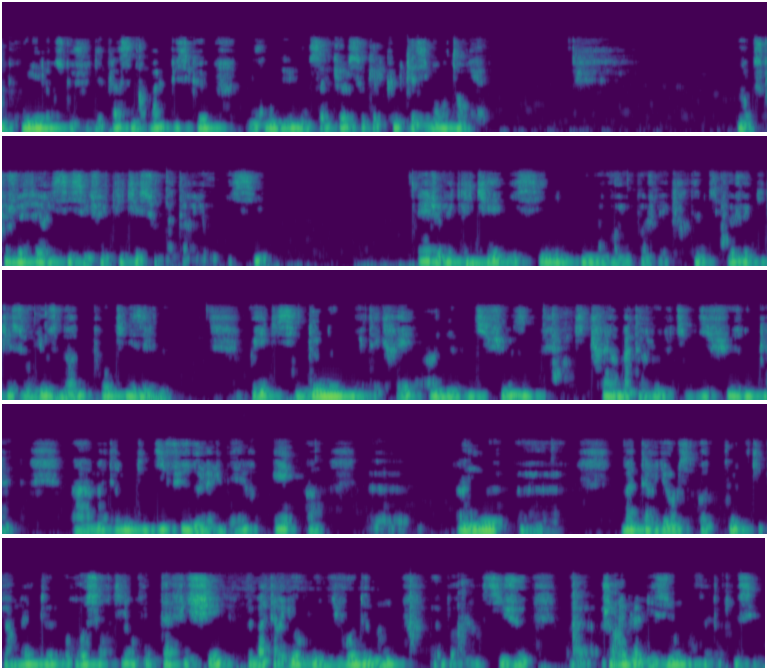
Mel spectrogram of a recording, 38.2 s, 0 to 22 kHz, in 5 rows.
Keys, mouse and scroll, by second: 0.6-2.2 middle drag, 9.2-11.1 drag, 13.8-20.7 drag, 17.1-20.7 middle drag, 26.1-28.7 drag, 34.7-38.2 middle drag, 37.8-38.2 drag.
